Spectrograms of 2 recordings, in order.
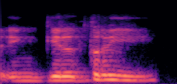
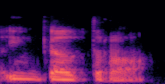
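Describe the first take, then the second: First: The word ends with an 'i' vowel. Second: The word ends with an 'a' vowel. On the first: The speaker calls it wrong. "tidak berubah menjadi Ingkiltri" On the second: The speaker calls it right. "tetap dibaca Inglaterra"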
